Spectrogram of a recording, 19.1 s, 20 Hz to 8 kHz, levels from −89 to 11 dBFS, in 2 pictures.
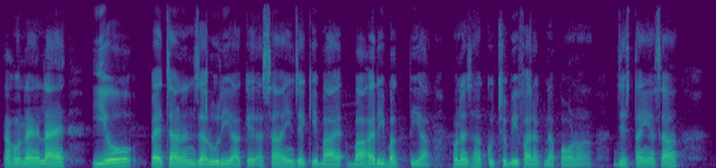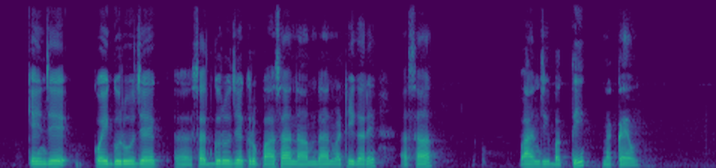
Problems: none marked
